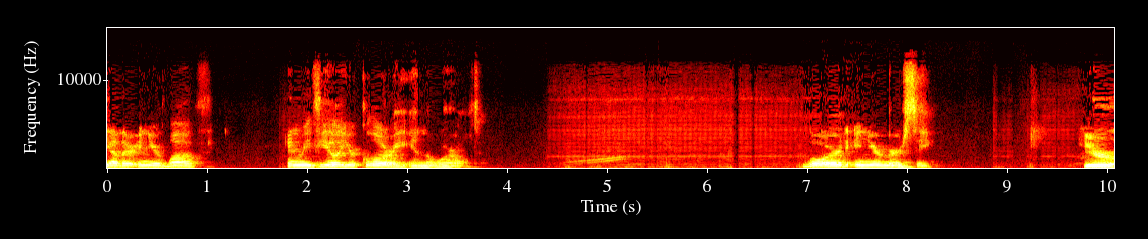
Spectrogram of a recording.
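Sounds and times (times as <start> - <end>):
faint electrical mains hum: 0.0 - 10.0
faint rising tone: 4.6 - 5.3.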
